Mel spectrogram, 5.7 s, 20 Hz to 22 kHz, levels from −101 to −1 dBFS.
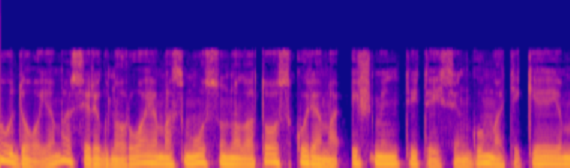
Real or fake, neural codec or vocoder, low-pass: fake; codec, 16 kHz, 8 kbps, FunCodec, trained on Chinese and English, 25 frames a second; 7.2 kHz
